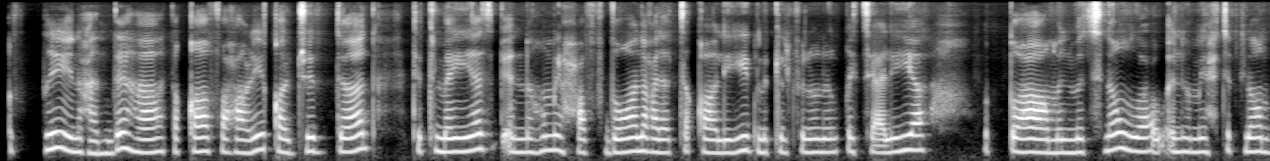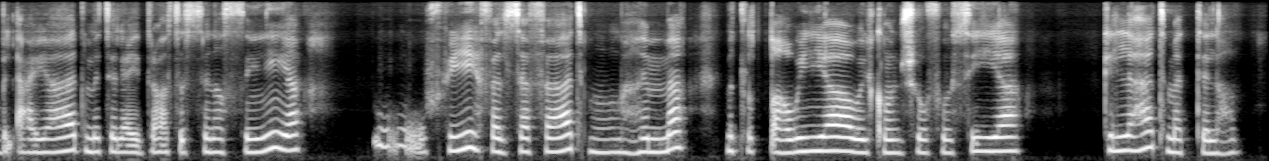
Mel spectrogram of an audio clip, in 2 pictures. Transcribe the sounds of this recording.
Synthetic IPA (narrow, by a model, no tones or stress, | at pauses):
ʔɨsˤːiːnʕɪnd̪ɦaθaqɑːfaʕaɾiːqɑd͡ʒɪd̪ːan | t̪ɪt̪majːazbʔɪnːɦʊmjħɑːfðˤuːnʕalat̪ːɑqɑːliːd̪mɪt̪lɪlfʊnuːnɪlqɨt̪ʰa̰ːlɪjːa | wɨt̪ˤːɑʕɑːmɪlmʊt̪anawːɪʕwʔɪ̰nːhʊmjɪħt̪afluːmbɪlʔaʕjaːd̪mɪt̪lʕḭːd̪ɾɑ̰ːsasːɪnasˤːiːnɪjːa | wfiːhfalsafaːt̪ʊɦɪmːa | mɪt̪lɨt̪ˤːɑːwɪjːawɪlkonʃuːfuːsɪjːa | kʊlːɦat̪mat̪ːɪlhʊm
